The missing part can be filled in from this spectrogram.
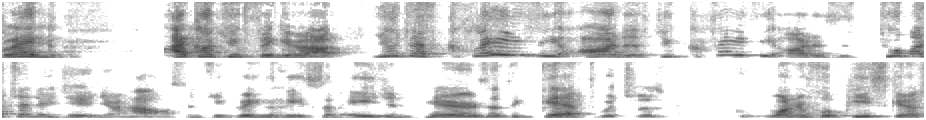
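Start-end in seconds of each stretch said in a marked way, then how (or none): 0.0-5.5 put-on Korean accent, high and swooping. Retelling what a woman said the day after a big fight, imitating a Korean accent. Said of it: "she says in her Korean accent".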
